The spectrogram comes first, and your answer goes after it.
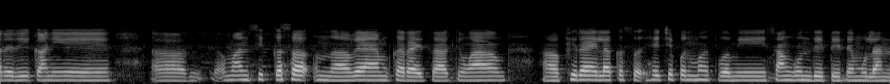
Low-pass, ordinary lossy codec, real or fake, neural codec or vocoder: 7.2 kHz; AAC, 48 kbps; real; none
